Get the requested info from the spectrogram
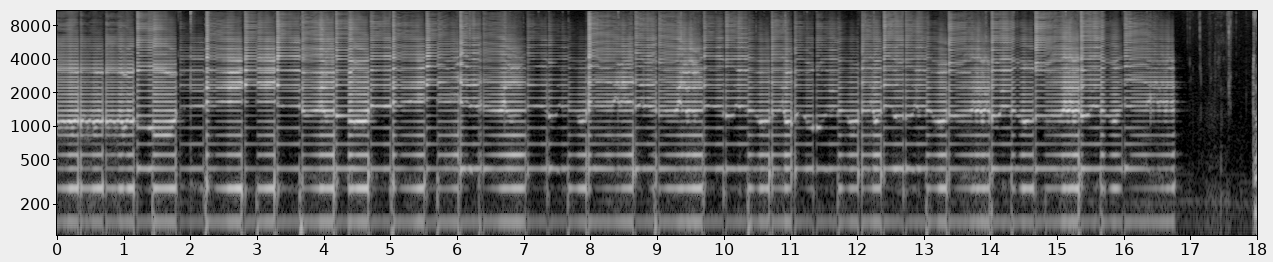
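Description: A Russian-Swedish style jaw harp (vargan) by Dmitry Babayev is played as a melody. A steady low drone sounds under rapid plucks, while shifting overtones pick out the tune. The playing stops about a second before the end.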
